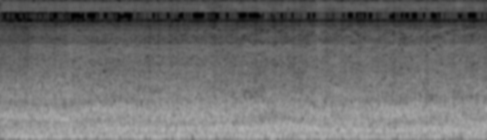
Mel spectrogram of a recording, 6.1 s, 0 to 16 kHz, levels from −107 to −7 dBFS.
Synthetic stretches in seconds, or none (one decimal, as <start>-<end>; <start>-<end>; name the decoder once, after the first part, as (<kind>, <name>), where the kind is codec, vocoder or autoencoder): 2.4-6.1 (codec, DAC)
